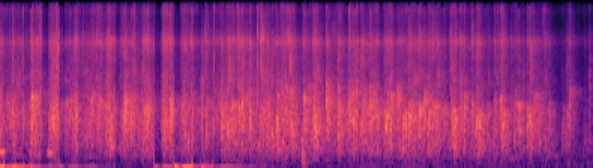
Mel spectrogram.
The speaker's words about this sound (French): Je pense qu'on peut déjà applaudir avant d'enchaîner sur les questions.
